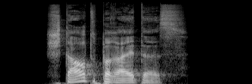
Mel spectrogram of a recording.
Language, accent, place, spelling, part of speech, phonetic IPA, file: German, Germany, Berlin, startbereites, adjective, [ˈʃtaʁtbəˌʁaɪ̯təs], De-startbereites.ogg
- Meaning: strong/mixed nominative/accusative neuter singular of startbereit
